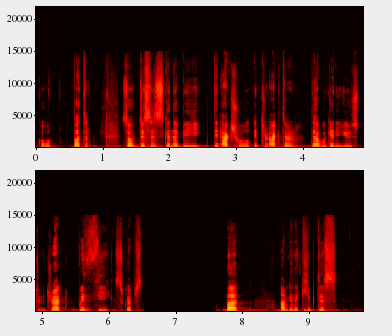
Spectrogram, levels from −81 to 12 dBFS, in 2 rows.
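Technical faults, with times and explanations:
0.82–0.87 s, corrupt frame decoded: a single damaged compressed frame was played as if valid, so misread gains and codes put energy at the wrong frequencies for about 40 ms. It comes through as a faint glitch, peaking at only about -45 dBFS.
6.51–7.61 s, playback stall: the sound stops mid-flow and the output goes silent for about 1.1 s before resuming. The likely cause is the player running short of data or its thread being blocked, leaving nothing to output until it recovered.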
